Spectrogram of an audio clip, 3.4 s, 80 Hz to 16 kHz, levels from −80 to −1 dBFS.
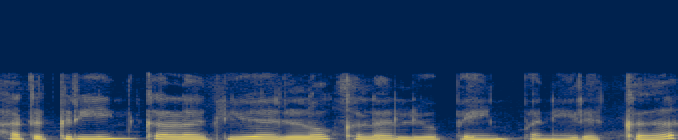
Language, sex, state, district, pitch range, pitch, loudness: Tamil, female, Tamil Nadu, Nilgiris, 215-240 Hz, 230 Hz, -14 LUFS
